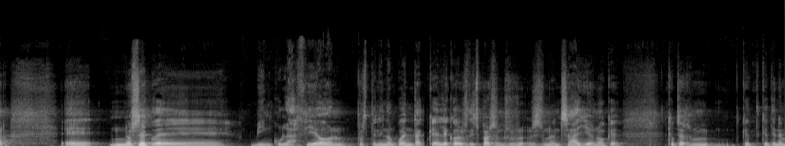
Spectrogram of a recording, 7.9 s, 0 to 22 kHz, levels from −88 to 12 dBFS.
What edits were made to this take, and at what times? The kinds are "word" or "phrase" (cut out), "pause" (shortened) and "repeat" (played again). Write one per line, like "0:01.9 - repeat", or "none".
0:01.5 - word
0:02.4 - pause
0:04.2 - word
0:06.8 - word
